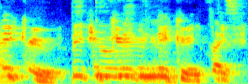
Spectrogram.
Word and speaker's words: Pikuniku: Pikuniku roaming to Stadia. Pikuniku. It's the Japanese word for picnic. Is it? Well, it's the Romanized version.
